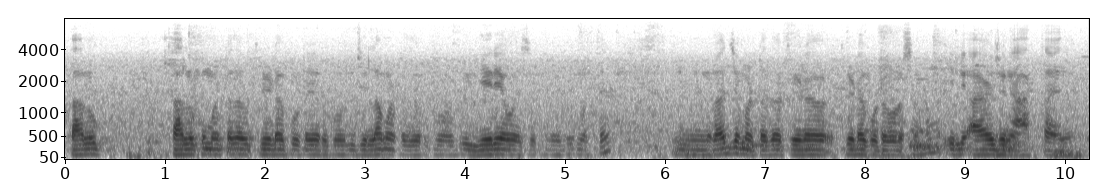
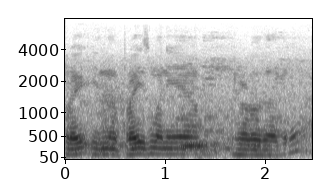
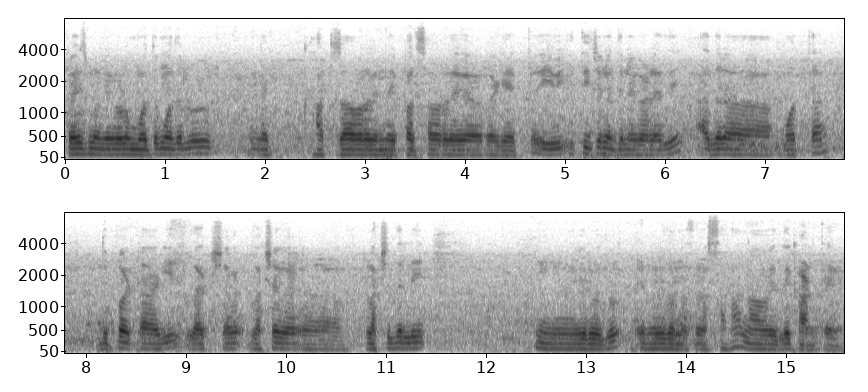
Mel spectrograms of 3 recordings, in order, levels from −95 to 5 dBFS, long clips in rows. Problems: constant background noise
